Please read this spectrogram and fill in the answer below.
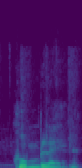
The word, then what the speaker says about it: Kumble: Arnel Kimball. Kimball. I can't pronounce his name properly. – Kumble. – Kumble. – Kumble. Yeah. Arnel Kumble.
